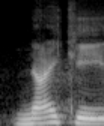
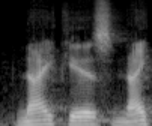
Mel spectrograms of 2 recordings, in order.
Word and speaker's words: Nike: Nike is pronounced about 5 different ways around the world.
